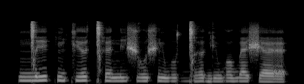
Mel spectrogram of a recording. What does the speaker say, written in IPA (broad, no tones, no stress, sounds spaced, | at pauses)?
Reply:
ŋ͡ǀ e k ĩ kʲ ɜ ǀʰ ɛ n i ʃ o ʃ ĩ w o ɡ͡ǀ ɜ ɡ ĩ w ɔ w æ ʃ æ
